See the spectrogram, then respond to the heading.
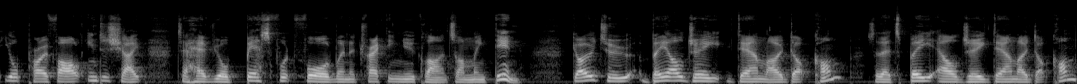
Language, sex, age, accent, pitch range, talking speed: English, male, 40-59, Australian, 115-150 Hz, 125 wpm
